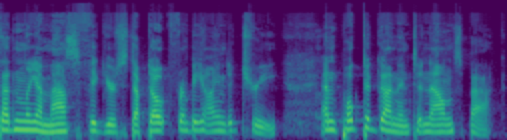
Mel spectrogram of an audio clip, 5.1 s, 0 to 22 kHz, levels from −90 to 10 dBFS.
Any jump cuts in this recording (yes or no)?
no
